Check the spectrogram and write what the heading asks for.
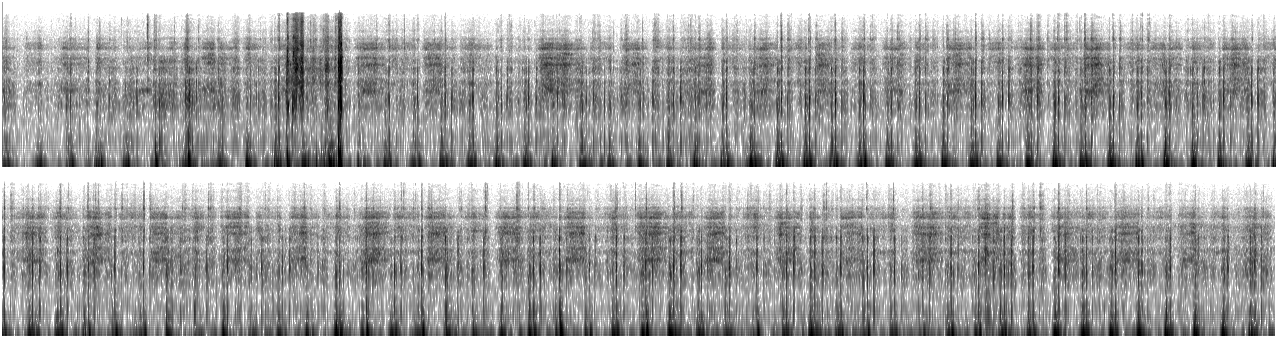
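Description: A runner's footsteps picked up by a body-worn camera: steady, even thuds at about three strides a second, at race pace. A couple of sharper knocks come about four seconds in.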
